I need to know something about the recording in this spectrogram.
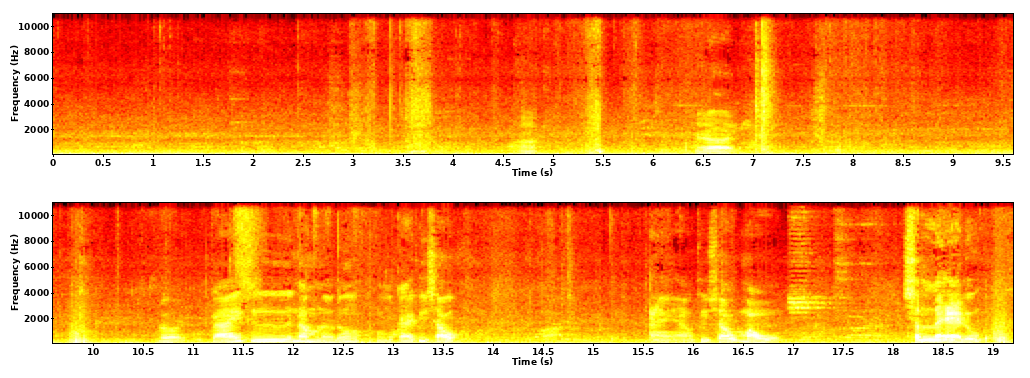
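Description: Heavy fabric rustles and flaps as jackets are handled and folded.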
